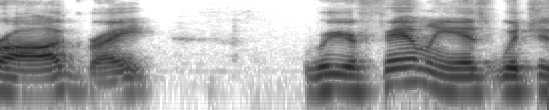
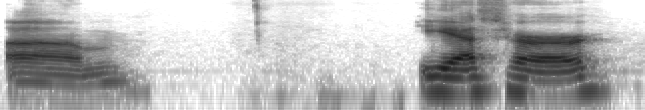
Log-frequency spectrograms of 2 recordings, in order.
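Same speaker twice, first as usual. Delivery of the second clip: ordinary delivery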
